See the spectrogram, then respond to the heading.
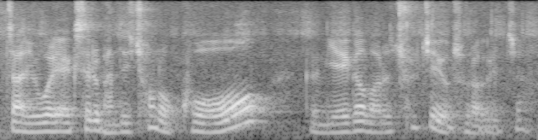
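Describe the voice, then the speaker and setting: A man's voice: mid-range voice, expressive, moderate pace, a little mellow, a little hiss or hum. A man teaching a Korean reading class, walking students through a text and checking their understanding with short prompts. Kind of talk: classroom lecture.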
